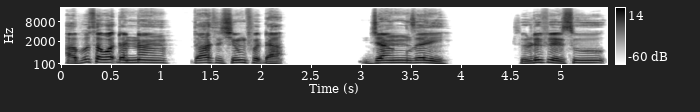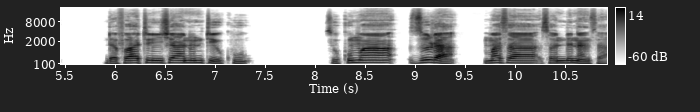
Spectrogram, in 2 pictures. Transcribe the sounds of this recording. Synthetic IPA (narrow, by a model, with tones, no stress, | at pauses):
ʔa˨bʊ˦sa˨wɐ˦ɗɐ˨nːɐ˦n | zaː˦s̬u˨ʃɪ˦mɸɪ˨ɗa˨ | d͡ʒɐ˦nzɐ˦niː˨ | su˨ɽʊ˦ɸeː˨su˦ | da˨ɸaː˦tʊ˦nʃ̬aː˦nʊ˦nteː˨kʷuː˦ | su˨kʷʊ˦ma˦zʊ˦ɽa˨ | mɐ˦s̬a˨sɔ˦ndʊ˦nɐ˨nsa˨ʔ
